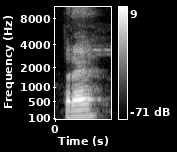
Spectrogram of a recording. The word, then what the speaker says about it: préférer: Pronunciation is préférer.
